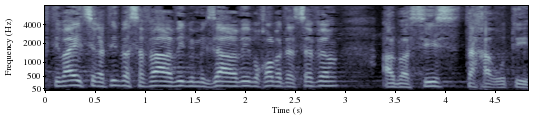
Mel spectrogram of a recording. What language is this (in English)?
Hebrew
